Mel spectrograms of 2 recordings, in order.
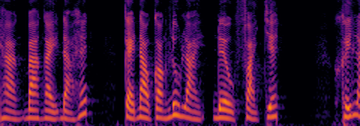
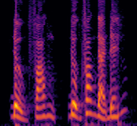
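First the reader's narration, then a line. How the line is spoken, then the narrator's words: Frightened cry. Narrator (Vietnamese): không khỏi hoảng sợ, kêu lên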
